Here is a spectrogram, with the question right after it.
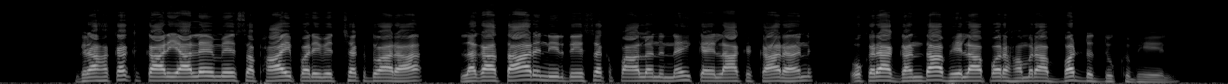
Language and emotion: Maithili, sad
